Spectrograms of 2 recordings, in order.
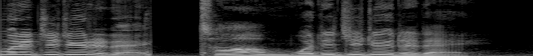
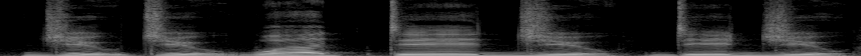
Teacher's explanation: so the D and the Y here are combining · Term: j sound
